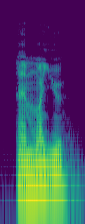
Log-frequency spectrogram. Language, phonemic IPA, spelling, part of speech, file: French, /mwa.jø/, moyeu, noun, Fr-moyeu.ogg
- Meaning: hub (the central part of a wheel)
